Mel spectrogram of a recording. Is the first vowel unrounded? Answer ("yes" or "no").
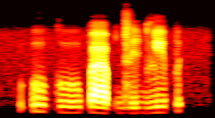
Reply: no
